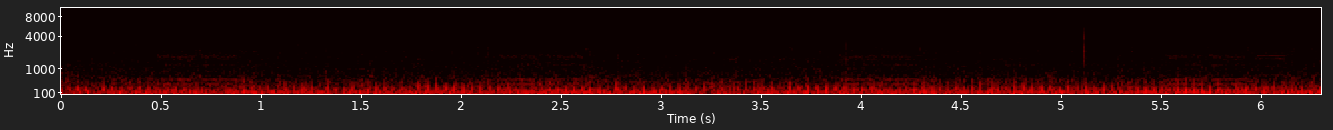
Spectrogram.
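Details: Bob, a pet cat, purring while kneading, or "making muffins", indoors; a steady low rumbling purr runs throughout, with faint soft clicks and a light hiss in the background.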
